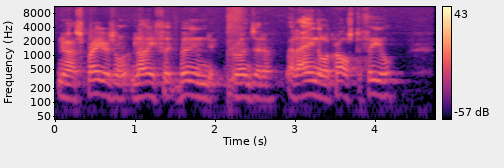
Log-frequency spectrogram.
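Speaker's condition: No condition

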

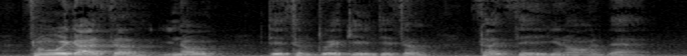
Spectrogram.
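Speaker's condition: Cerebral palsy

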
